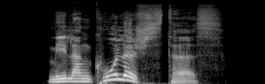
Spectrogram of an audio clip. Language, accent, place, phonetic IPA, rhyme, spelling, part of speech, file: German, Germany, Berlin, [melaŋˈkoːlɪʃstəs], -oːlɪʃstəs, melancholischstes, adjective, De-melancholischstes.ogg
- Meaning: strong/mixed nominative/accusative neuter singular superlative degree of melancholisch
